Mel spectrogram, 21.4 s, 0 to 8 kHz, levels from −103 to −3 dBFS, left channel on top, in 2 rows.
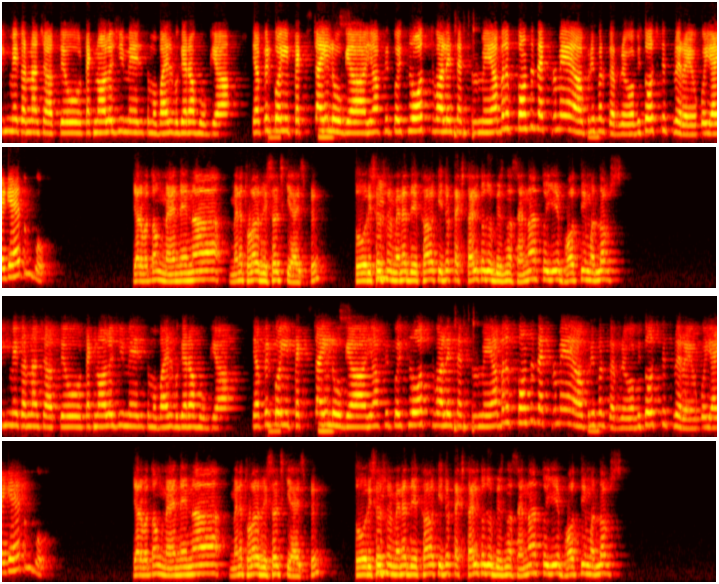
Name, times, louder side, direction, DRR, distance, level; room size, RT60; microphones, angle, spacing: voice 1, 0.0-3.4 3.8-11.4 16.3-16.5, left 5 dB, 75° left, 10 dB, 1.0 m, -32 dB
voice 2, 12.7-15.5 16.0-20.0, left 1 dB, 10° left, 8 dB, 0.8 m, -33 dB
24.5 x 11.5 x 2.7 m, 0.41 s
head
